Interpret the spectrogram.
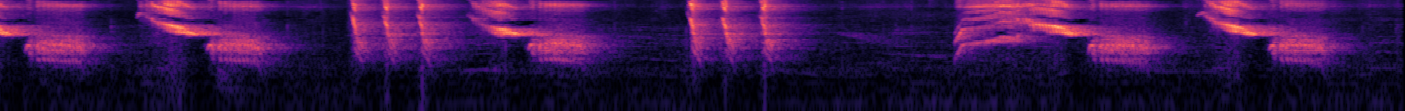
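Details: Female drongo giving calls to attract a male, used as an Indonesian lure sound: a series of harsh notes sweeping downward, interrupted twice by quick bursts of sharp clicks or taps, about six calls overall.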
